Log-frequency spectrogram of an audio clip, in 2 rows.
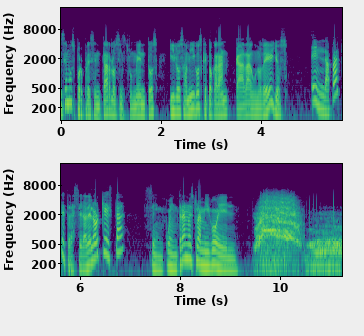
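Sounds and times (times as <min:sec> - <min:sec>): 
speech: 0:00.0 - 0:09.8
elephant trumpeting: 0:09.5 - 0:11.2
faint clicks: 0:10.5 - 0:11.2.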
